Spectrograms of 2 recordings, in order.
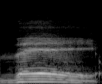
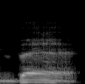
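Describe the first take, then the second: First: The vowel is a long gliding 'ay' sound. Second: The vowel is shorter and more 'e'-like. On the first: "it would emphasize that uh, kind of the long A sound" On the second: "it's going to be more E sounding"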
